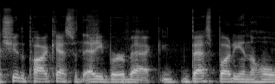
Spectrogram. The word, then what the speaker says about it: Burback: Every time I go to say his name, I got to say Burbank. Burbank. So do I. It's Yeah. Burback. Burback. It's definitely like Yes. a weird name to say.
